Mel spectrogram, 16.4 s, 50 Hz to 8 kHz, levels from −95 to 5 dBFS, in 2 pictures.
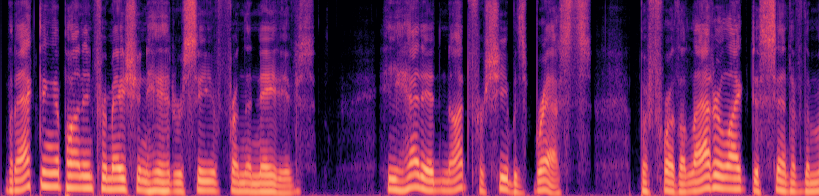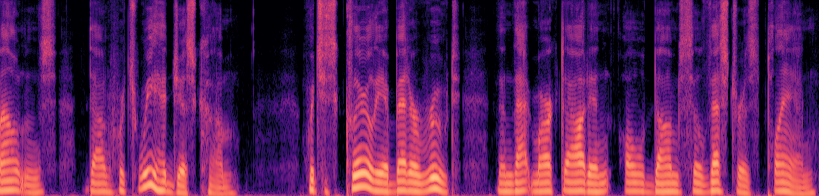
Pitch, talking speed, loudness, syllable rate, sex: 135 Hz, 170 wpm, -17 LUFS, 4.9 syllables/s, male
